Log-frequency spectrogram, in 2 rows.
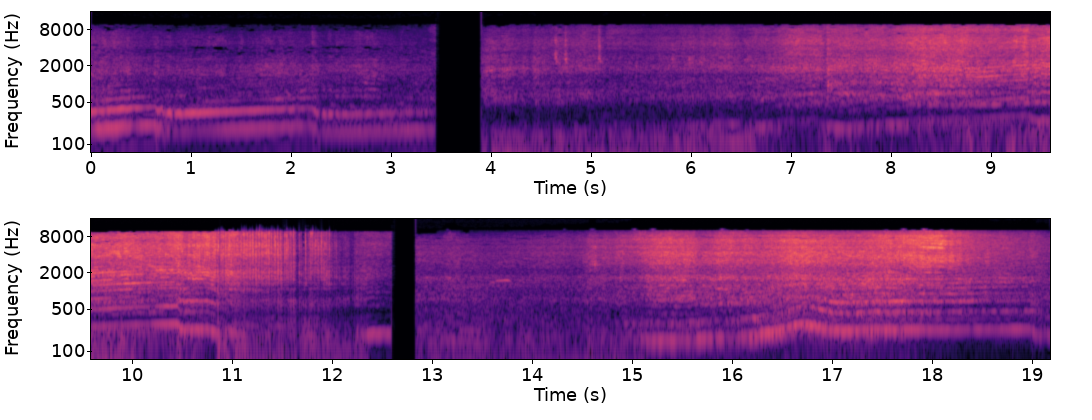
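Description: World Rally cars, a Toyota GR Yaris Rally1 among them, passing at speed one after another: their turbocharged engines rev hard, the pitch climbing and dropping with throttle and gear changes, over a hissing rush. The sound cuts out briefly twice, about a third of the way in and again past the middle.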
